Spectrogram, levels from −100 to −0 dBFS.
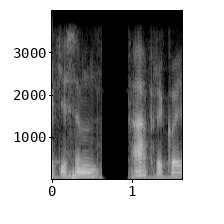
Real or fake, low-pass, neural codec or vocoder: real; 3.6 kHz; none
